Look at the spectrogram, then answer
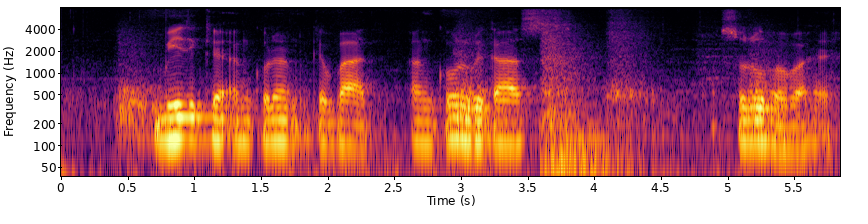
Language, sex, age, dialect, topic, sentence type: Magahi, male, 18-24, Southern, agriculture, statement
